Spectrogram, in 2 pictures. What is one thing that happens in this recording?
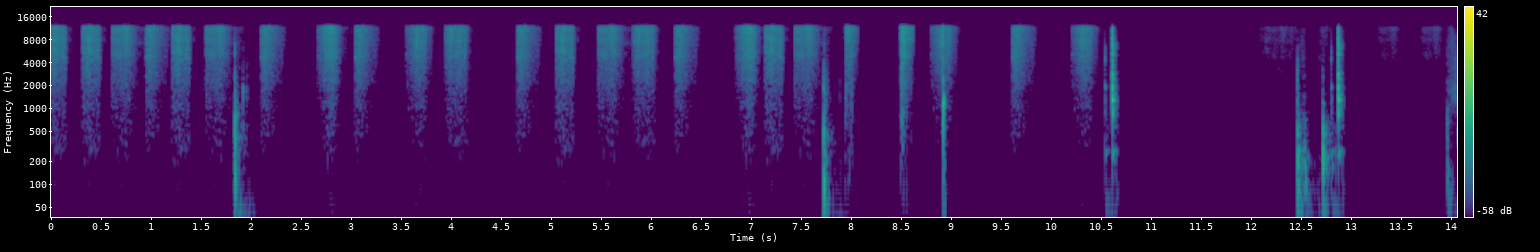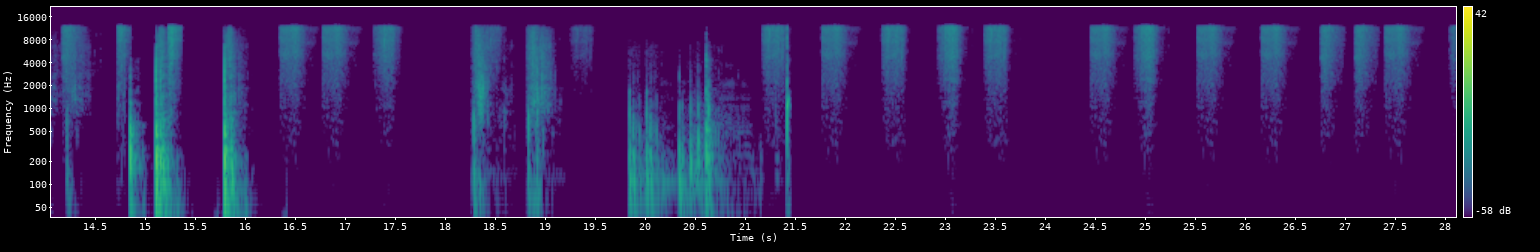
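Footsteps on grass patter in a block-building video game.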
